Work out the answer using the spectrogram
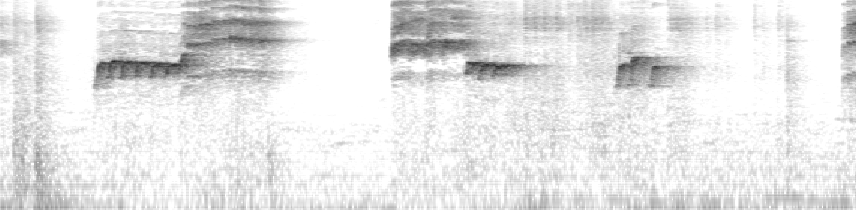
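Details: Local sooty-headed bulbul singing clear whistled phrases, each a steady tone stepping up to a higher note. The phrases last one to two seconds with silent gaps between them.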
